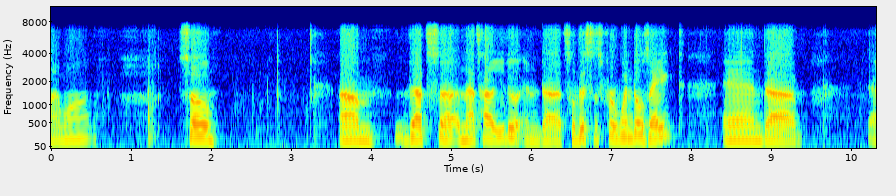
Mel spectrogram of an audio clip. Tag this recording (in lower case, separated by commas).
computer keyboard, speech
